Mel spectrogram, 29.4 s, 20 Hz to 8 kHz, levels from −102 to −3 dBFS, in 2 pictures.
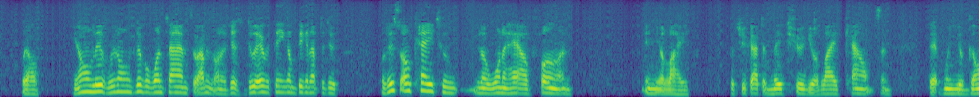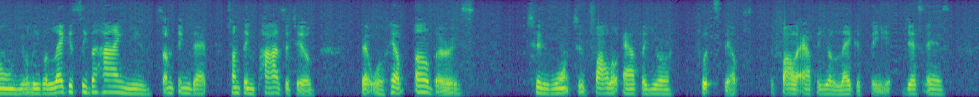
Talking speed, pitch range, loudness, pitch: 155 wpm, 140-180 Hz, -20 LUFS, 155 Hz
